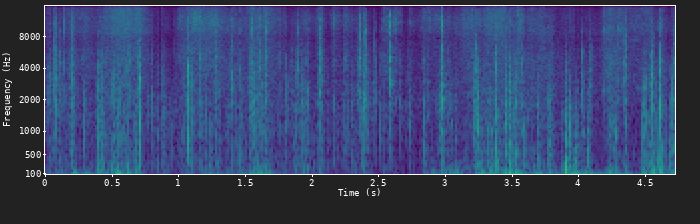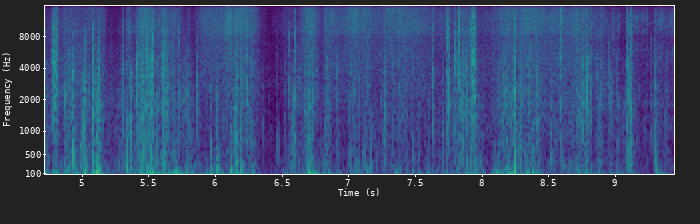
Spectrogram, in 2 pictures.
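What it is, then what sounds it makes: Paper notebook pages crinkled. Fingertips rub, scratch and crinkle the loose, wrinkled handwritten lined pages of a thick open notebook. The result is a dense, continuous stream of bright, dry crackling and rustling with many quick, sharp snaps. It pauses briefly near the six-second mark before resuming.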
